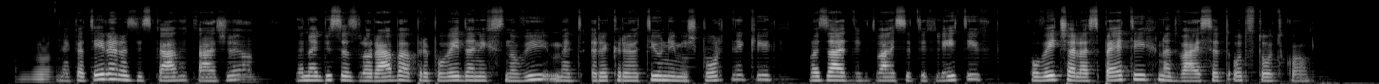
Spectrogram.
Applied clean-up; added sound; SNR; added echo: neural mask model DeepFilterNet 3.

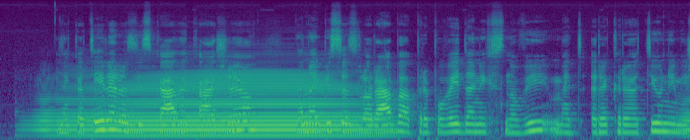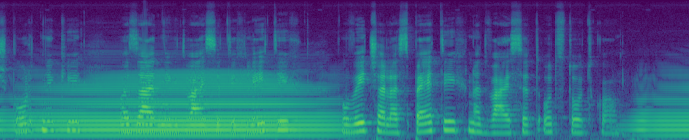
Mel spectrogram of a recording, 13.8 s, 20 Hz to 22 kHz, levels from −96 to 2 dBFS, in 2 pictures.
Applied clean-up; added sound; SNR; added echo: none; Wind instrument, woodwind instrument; 0 dB; none.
